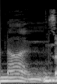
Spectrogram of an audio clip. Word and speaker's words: nones: And so these people are colloquially called the nuns, nuns. – N-O-N-E-S.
